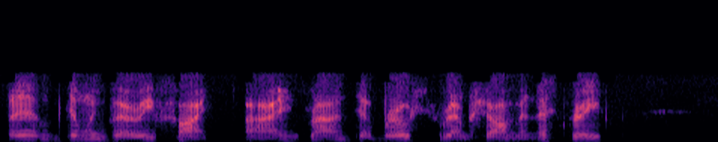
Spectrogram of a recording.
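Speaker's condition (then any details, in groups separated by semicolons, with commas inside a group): Down syndrome; present from birth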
